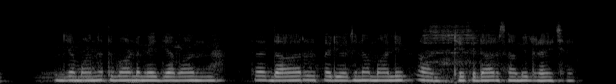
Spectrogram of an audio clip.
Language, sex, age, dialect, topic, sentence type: Maithili, male, 18-24, Eastern / Thethi, banking, statement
